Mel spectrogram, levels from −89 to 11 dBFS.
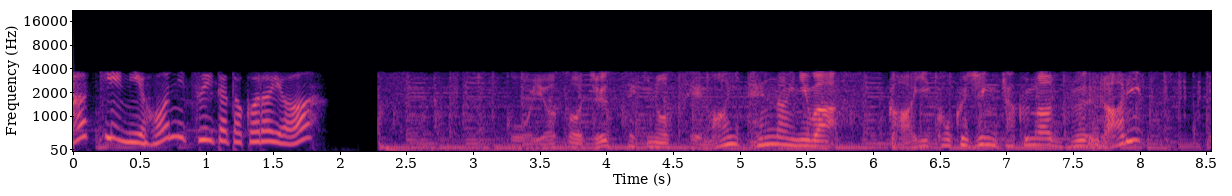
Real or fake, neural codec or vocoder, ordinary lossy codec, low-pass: real; none; none; 3.6 kHz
